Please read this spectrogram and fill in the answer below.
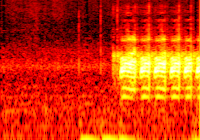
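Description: A man laughing: after a short near-quiet moment, about a second in he breaks into a quick, even run of high-pitched 'ha' pulses, several a second.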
